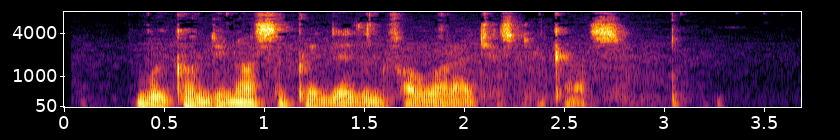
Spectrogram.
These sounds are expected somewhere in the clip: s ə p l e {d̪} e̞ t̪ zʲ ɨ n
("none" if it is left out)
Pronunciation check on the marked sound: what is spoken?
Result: d̪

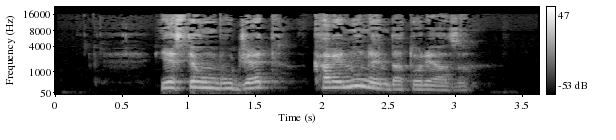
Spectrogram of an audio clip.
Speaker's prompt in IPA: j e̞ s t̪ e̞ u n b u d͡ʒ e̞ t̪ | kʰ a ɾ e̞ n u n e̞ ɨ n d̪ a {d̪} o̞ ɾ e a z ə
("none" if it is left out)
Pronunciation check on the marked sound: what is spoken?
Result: t̪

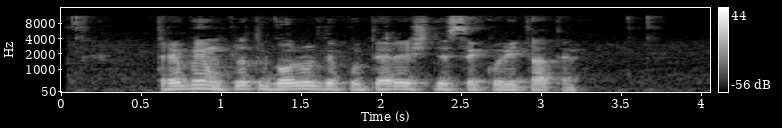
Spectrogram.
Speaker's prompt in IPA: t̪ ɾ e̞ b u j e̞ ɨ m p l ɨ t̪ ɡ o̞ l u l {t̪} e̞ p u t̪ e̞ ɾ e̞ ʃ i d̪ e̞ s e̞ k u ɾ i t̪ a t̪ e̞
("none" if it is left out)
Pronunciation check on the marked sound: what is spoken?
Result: d̪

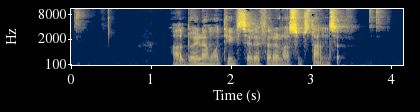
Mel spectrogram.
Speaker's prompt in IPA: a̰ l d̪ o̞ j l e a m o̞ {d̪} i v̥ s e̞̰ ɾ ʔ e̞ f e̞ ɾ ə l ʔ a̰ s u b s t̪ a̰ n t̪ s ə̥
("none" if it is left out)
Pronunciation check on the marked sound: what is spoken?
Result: t̪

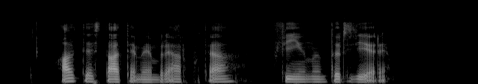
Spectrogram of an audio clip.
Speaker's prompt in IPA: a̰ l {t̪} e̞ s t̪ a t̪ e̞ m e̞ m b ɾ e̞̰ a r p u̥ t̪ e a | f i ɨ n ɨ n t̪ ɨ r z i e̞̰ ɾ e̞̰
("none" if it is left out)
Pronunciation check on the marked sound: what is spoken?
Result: t̪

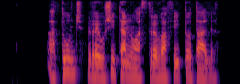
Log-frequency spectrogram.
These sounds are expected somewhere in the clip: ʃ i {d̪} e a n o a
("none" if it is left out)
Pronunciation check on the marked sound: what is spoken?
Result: t̪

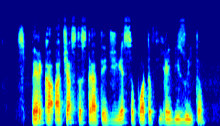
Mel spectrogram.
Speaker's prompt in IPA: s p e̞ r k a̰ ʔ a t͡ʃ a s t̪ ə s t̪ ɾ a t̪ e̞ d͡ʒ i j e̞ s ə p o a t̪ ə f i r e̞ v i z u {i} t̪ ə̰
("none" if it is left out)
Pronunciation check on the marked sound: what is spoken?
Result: i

